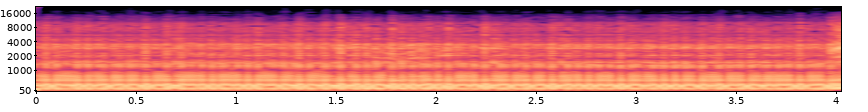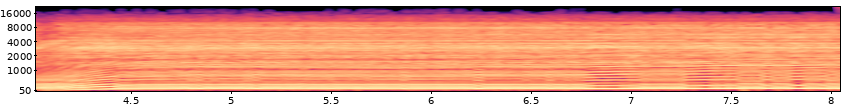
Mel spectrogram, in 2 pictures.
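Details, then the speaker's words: Vintage chainsaw with the high-speed mixture screw turned in: a clean, smooth, steady scream with no burble at top end, which is too lean. It should be backed off until it slightly four-strokes at high revs. "so we turned it in until it was singing super smooth with no blubbering but that's too that's too lean you want to back it off a little bit to where it starts a little bit on the high end because that means that it's right"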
